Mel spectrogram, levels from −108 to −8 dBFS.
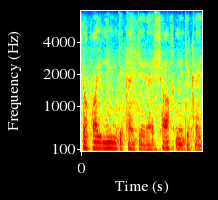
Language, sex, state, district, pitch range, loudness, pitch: Hindi, male, Bihar, Katihar, 95-120 Hz, -18 LUFS, 105 Hz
